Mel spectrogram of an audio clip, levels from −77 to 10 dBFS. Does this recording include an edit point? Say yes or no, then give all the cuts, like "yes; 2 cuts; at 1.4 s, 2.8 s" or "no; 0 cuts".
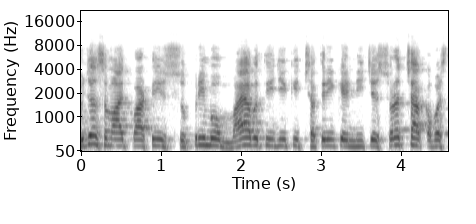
no; 0 cuts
